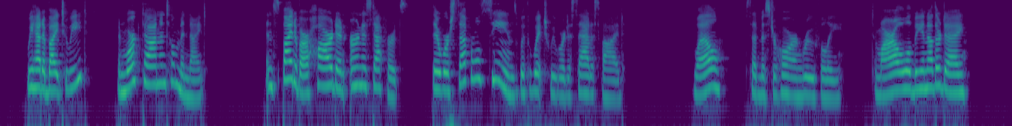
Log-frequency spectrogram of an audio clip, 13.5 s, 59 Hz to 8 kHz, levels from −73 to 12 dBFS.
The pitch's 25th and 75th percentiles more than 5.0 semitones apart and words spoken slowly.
No: wide, 5.4 semitones; average, 175 wpm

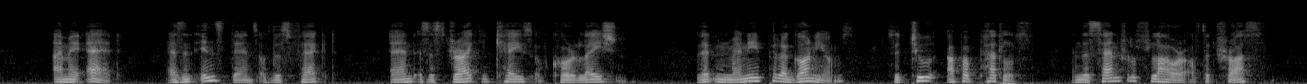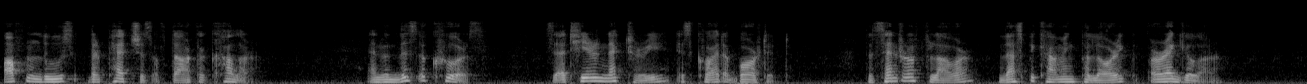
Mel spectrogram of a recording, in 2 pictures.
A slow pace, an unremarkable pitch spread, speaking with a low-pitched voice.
Yes: slow, 130 wpm; average, 4.3 semitones; low, 120 Hz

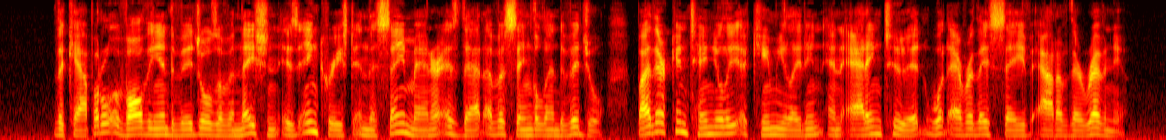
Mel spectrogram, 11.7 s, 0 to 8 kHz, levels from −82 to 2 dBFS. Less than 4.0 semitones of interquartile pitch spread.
Yes: average, 3.2 semitones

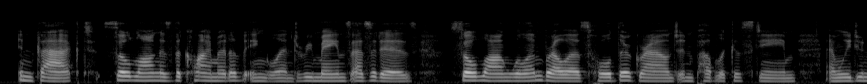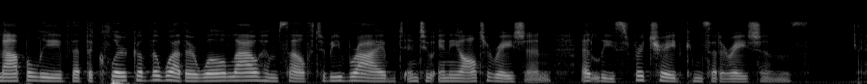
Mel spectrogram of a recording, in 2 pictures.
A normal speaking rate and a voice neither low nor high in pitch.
Yes: average, 165 wpm; medium, 160 Hz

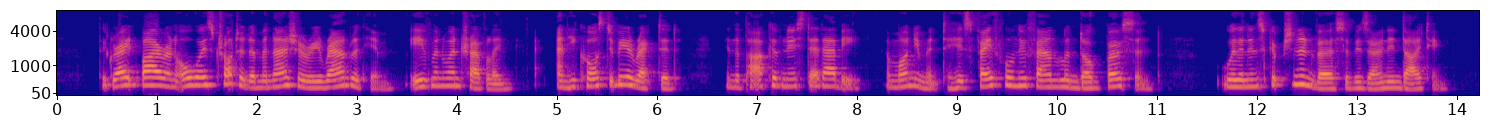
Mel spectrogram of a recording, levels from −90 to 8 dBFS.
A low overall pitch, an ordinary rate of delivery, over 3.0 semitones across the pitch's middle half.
No: high, 210 Hz; average, 175 wpm; average, 4.6 semitones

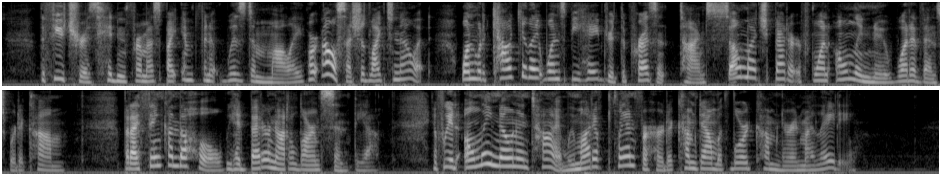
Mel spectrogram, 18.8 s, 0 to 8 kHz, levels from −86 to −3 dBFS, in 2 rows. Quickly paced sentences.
Yes: fast, 235 wpm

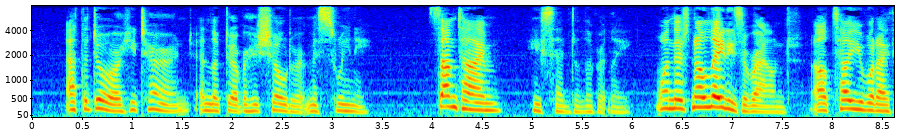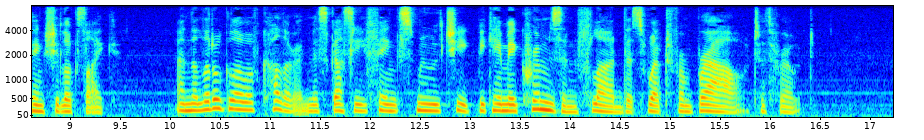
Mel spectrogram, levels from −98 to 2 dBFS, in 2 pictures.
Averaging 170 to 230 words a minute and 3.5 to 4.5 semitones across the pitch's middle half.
Yes: average, 190 wpm; average, 4.0 semitones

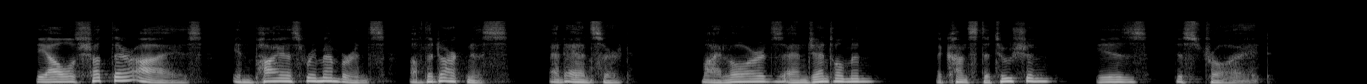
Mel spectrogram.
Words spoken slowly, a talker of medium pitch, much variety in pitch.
No: slow, 90 wpm; low, 115 Hz; wide, 5.9 semitones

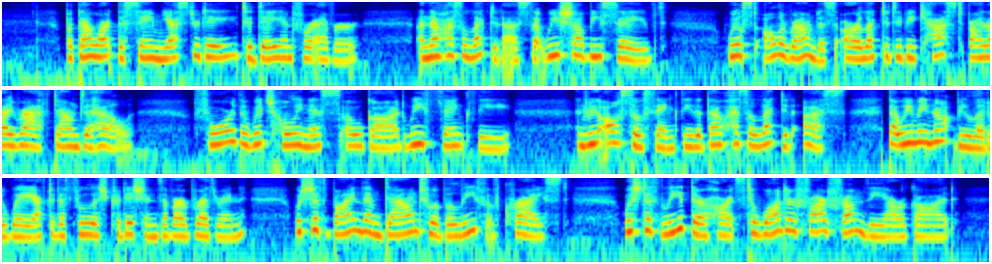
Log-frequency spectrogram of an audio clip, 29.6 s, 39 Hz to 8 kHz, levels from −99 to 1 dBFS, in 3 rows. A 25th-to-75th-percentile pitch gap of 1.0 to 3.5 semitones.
Yes: average, 3.1 semitones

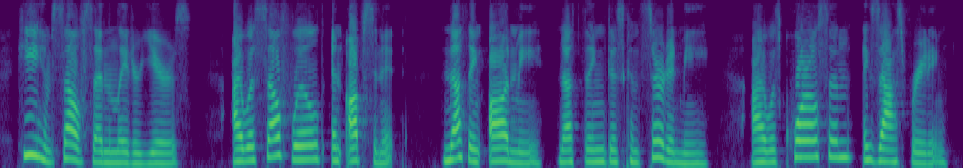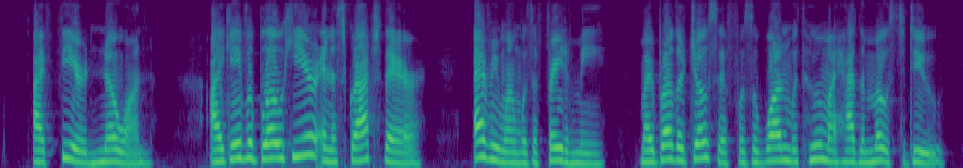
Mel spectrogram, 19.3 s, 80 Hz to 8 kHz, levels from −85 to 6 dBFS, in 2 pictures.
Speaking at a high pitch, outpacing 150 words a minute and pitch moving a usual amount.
Yes: high, 210 Hz; average, 170 wpm; average, 4.1 semitones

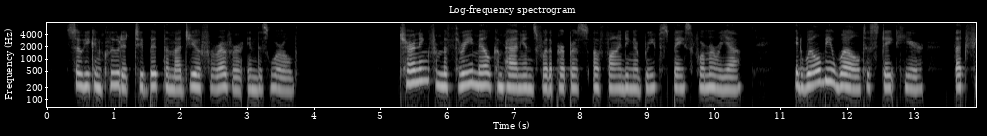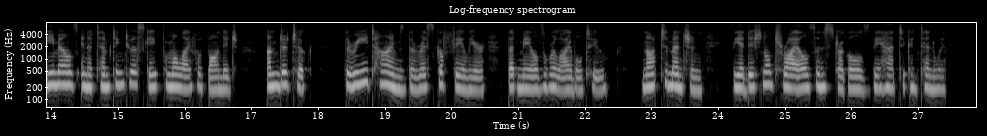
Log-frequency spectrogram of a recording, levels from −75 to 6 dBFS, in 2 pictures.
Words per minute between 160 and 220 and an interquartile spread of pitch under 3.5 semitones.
No: average, 150 wpm; narrow, 2.4 semitones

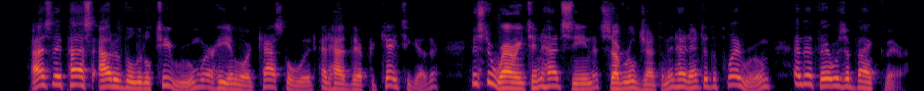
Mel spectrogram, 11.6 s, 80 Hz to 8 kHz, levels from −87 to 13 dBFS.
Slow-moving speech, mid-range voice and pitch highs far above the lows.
No: average, 195 wpm; medium, 165 Hz; wide, 6.1 semitones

